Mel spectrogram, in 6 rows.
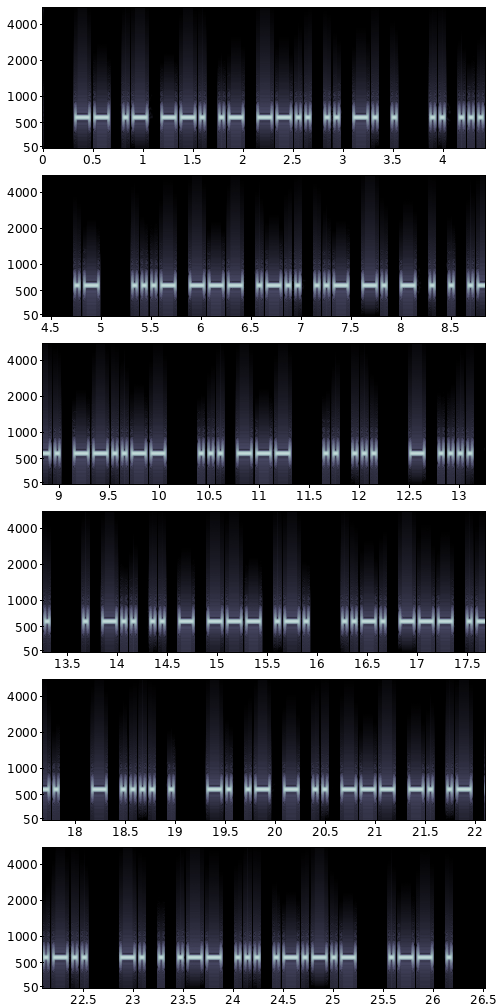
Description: Morse code, heard as a keyed tone, about 25 wpm, 600 Hz. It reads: MAGAZINE IS A VOLUNTEER, SO IS THE EDITOR FOR THE NATIONAL NEWS. WE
